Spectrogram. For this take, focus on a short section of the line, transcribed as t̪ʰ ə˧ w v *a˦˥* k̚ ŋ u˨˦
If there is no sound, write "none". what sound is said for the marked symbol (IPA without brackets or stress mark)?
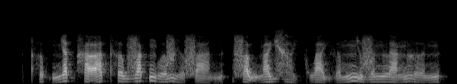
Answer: a˦˥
